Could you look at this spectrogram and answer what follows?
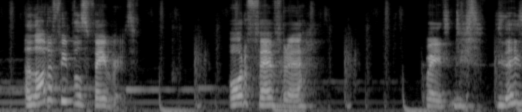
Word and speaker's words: Orfevre: Orfevre. Wait, did I say it right? Because I feel like I mixed up the letters. So let me check. Orfevre.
